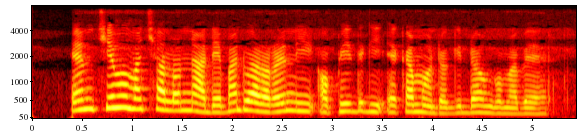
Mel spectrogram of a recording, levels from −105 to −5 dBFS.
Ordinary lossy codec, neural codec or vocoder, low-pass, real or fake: MP3, 48 kbps; none; 7.2 kHz; real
